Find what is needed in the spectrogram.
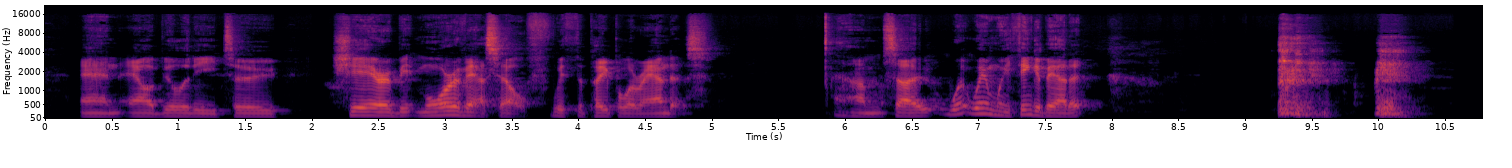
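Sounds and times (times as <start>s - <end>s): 
speech: 0.3s - 5.1s, 5.9s - 8.0s
person clearing throat in harsh raspy bursts: 9.2s - 10.5s.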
